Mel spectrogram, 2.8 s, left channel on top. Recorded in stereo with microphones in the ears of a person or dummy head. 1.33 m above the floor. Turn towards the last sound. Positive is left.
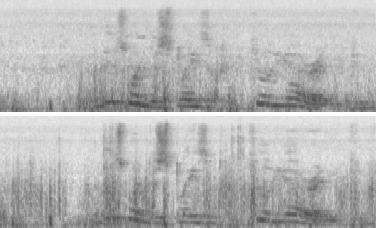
turn(degrees=-75)  # may be behind; listen again after turning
